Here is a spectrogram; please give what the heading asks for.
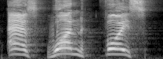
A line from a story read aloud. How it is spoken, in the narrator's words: shouted Mary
